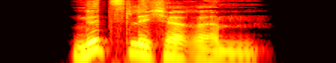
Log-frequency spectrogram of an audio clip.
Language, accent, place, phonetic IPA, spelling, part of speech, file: German, Germany, Berlin, [ˈnʏt͡slɪçəʁəm], nützlicherem, adjective, De-nützlicherem.ogg
- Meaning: strong dative masculine/neuter singular comparative degree of nützlich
